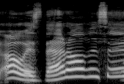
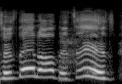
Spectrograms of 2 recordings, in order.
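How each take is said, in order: First: Higher-pitched, lightly acted disbelief; dismissive retold question. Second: High-pitched indignant mock scream; Balki. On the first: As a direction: brush it off as nothing much. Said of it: "Jennifer is sort of on Larry's side". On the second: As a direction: throw the question back in outrage, without real volume. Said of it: "he's screaming himself into a headache".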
